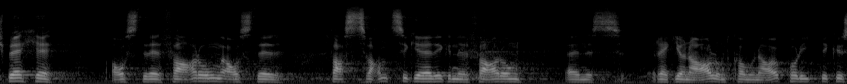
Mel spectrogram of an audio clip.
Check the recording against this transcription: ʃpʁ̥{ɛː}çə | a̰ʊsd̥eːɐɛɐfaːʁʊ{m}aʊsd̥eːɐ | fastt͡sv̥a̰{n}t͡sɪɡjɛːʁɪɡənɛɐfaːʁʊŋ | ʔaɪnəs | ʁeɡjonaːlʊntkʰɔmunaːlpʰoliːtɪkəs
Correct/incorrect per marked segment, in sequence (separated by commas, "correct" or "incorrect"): incorrect, incorrect, correct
